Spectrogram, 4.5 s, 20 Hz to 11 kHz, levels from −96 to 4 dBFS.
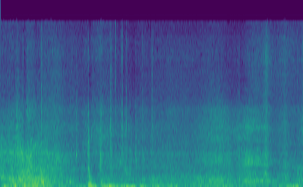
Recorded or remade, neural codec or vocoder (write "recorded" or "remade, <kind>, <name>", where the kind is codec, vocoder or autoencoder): remade, autoencoder, DAC-VAE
